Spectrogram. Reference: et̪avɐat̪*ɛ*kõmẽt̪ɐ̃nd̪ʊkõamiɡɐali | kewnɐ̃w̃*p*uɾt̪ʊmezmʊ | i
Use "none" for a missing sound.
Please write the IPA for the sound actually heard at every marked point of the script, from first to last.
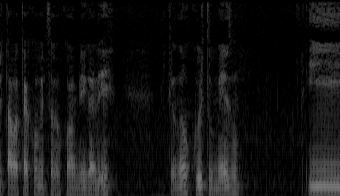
ɛ, k

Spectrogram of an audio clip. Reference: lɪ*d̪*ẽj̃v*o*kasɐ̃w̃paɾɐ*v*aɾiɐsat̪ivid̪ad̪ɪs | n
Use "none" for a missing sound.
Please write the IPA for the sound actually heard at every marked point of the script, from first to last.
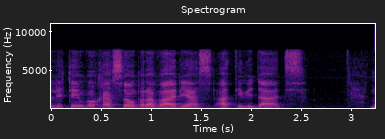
t̪, o, v

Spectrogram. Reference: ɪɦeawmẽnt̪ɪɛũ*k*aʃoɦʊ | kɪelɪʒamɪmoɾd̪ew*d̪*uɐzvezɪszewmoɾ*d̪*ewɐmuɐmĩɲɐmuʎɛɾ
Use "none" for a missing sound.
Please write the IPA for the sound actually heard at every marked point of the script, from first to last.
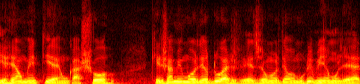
k, d̪, d̪

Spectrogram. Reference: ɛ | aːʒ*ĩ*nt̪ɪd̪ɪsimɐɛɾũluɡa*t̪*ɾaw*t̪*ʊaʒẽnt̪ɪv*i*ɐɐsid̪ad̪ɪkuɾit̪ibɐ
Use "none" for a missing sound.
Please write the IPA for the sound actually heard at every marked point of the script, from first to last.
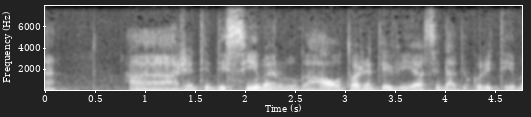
ẽ, none, t̪, i

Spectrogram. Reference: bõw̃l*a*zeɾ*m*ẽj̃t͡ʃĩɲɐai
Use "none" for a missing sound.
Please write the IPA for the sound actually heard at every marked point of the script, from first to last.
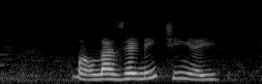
a, n

